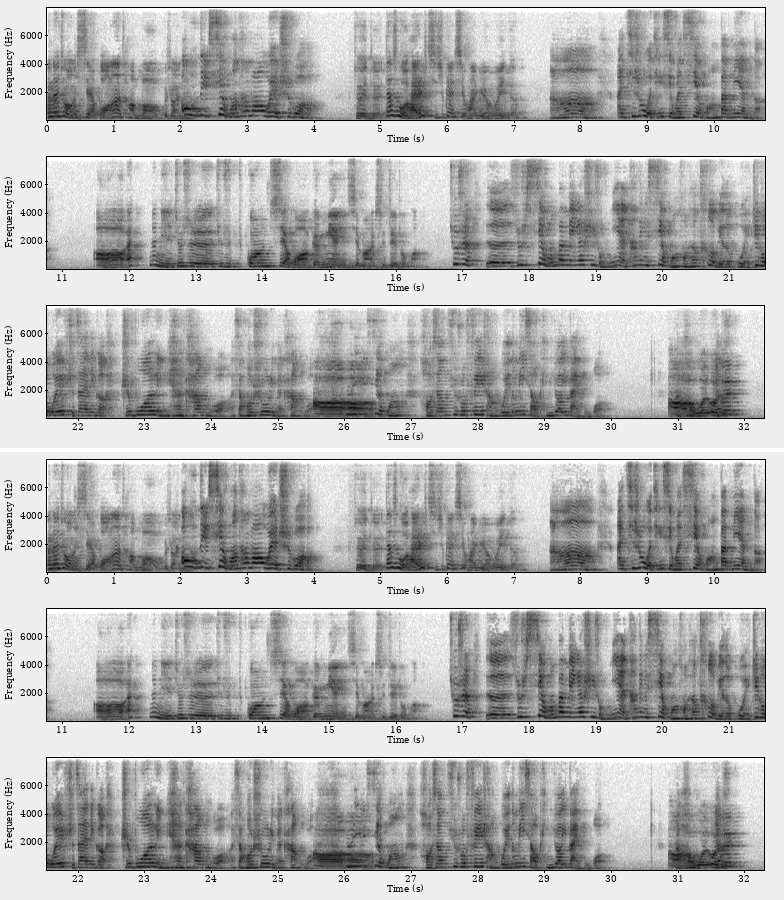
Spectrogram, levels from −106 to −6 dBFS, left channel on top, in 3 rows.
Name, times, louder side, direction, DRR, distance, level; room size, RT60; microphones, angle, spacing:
voice 1, 0.0-2.0 4.6-7.1 11.5-16.4 25.5-26.5 30.8-31.8, left 2 dB, 15° left, 3.2 m, -23 dB
voice 2, 2.0-4.0 7.5-10.8 16.8-29.9 31.0-31.8, right 3 dB, 35° right, 1.1 m, -24 dB
23.5 x 20.0 x 2.3 m
head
